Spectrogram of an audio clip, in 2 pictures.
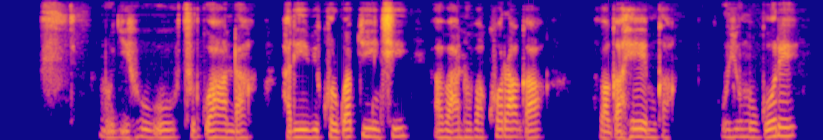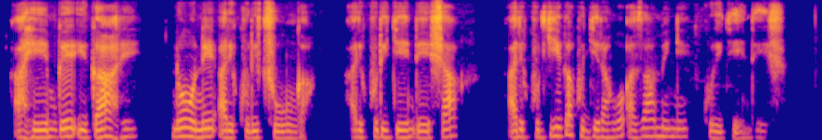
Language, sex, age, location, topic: Kinyarwanda, female, 50+, Musanze, government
